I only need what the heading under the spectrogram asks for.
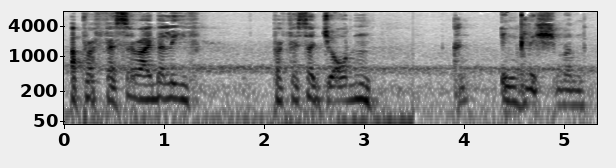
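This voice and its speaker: A man playing a gruff, suspicious Scottish crofter in a comic radio play, blunt and terse. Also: mid-range voice, unhurried, natural voice. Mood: guarded, evasive. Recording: faint noise, homemade recording.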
